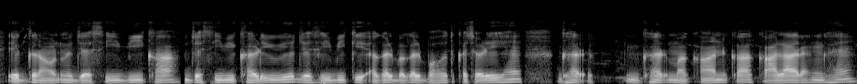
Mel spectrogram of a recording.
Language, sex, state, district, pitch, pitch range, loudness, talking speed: Hindi, male, Uttar Pradesh, Ghazipur, 100 Hz, 95-105 Hz, -20 LUFS, 155 wpm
